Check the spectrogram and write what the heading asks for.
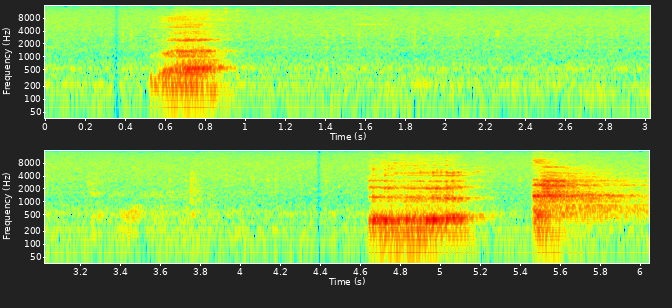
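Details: Three loud, low, voiced belches produced on command, each under a second and separated by quiet; burping.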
